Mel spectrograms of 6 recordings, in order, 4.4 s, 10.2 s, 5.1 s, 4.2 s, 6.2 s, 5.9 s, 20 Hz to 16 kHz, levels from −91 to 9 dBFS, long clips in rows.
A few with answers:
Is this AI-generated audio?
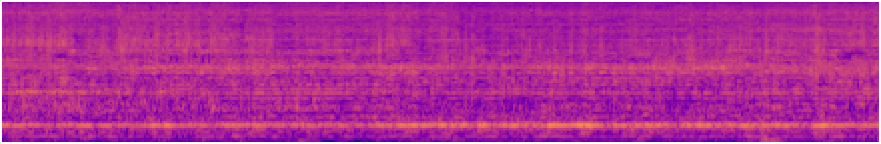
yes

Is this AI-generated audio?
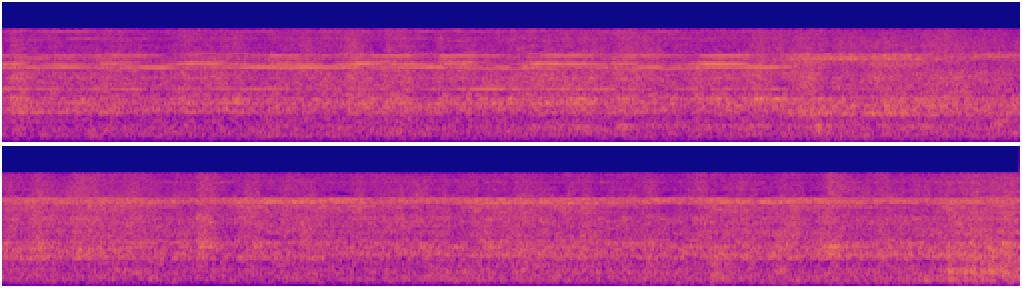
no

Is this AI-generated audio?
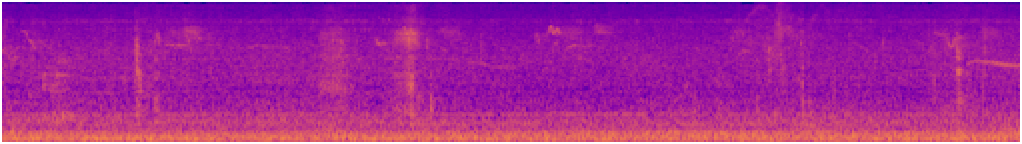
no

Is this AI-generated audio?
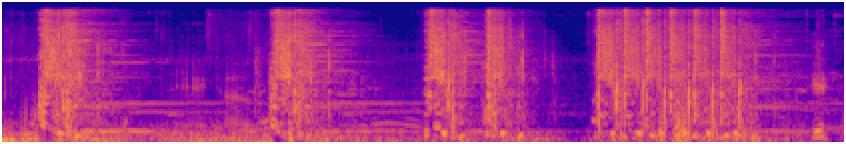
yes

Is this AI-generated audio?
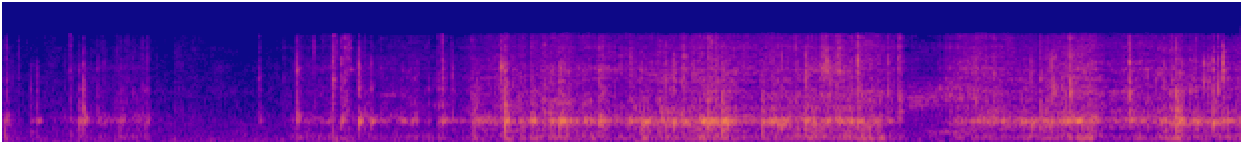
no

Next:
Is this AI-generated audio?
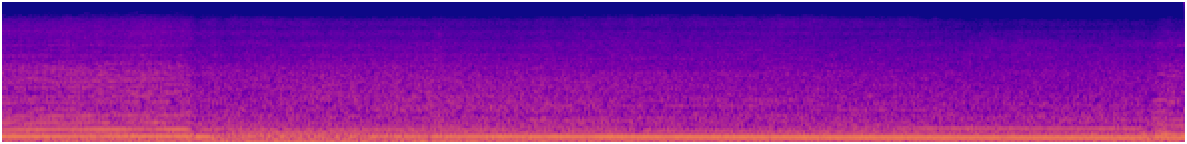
no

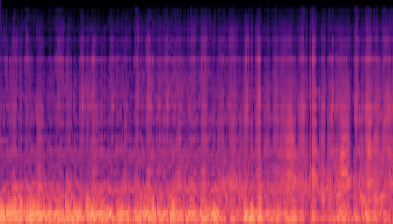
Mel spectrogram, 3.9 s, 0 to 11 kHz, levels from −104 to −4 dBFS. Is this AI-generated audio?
yes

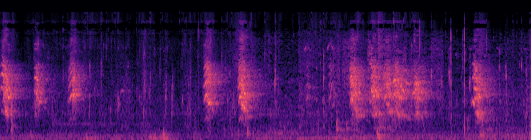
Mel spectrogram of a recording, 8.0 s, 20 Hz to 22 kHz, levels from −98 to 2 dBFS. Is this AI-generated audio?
no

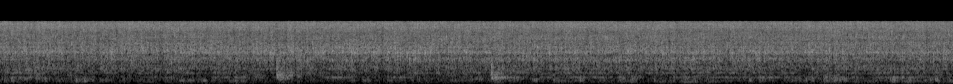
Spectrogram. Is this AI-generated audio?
no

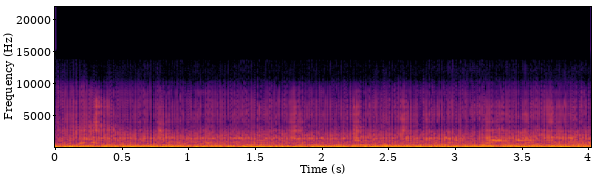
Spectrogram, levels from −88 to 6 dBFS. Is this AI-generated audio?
yes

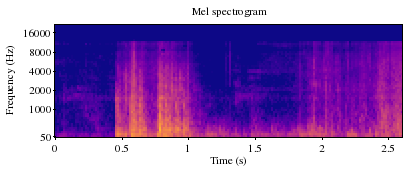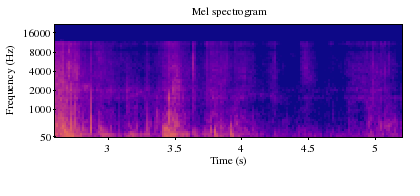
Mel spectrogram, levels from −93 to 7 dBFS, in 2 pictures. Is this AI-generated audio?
no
